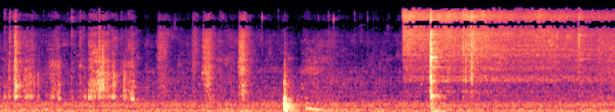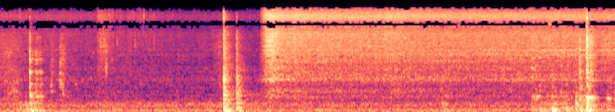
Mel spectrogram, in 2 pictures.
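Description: Shrimp going into a hot frying pan and sizzling: a faint sizzle starts about six seconds in, then turns into a loud, steady sizzle about thirteen seconds in. Before that there are scattered clicks and knocks of a bowl and utensils being handled.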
